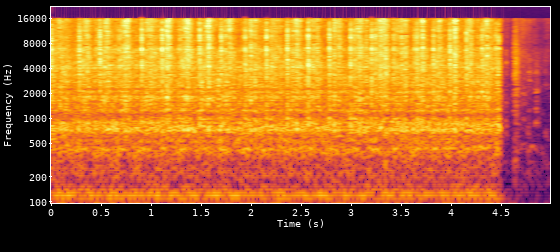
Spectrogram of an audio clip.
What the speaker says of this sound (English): I'm going to stitch my edges down. And I'm going to use a Teflon foot, so it hopefully doesn't stick as much.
